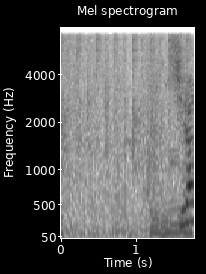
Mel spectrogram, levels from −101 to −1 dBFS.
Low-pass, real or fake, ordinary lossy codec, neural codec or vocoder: 7.2 kHz; real; MP3, 64 kbps; none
